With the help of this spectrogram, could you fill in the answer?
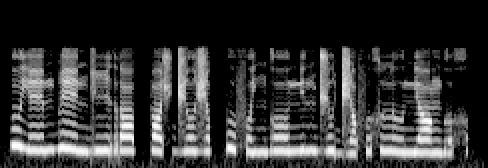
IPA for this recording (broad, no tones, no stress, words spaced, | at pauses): oj eːmbeːŋɡiː rɒːpːɒʃd͡ʑoː ʑɒpːufoj ŋɡoːmʲu nd͡ʒud͡ʑɒ fuxlːuːmʲɒːŋɡox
